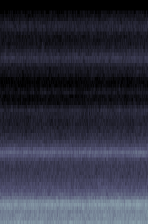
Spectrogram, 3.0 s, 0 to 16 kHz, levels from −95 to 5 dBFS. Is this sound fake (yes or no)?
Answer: no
